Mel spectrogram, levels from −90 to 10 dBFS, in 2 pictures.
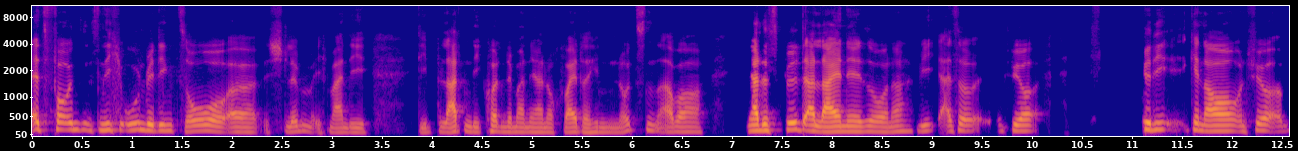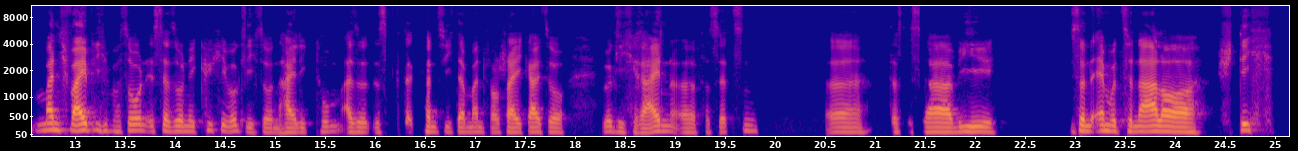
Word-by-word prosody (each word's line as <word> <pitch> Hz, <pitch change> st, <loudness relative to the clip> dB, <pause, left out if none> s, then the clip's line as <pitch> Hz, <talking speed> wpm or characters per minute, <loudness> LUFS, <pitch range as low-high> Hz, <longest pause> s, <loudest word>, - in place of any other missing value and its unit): Jetzt 175 Hz, 0 st, 0 dB
für 180 Hz, -, +3 dB
uns 170 Hz, -1 st, 0 dB
jetzt 160 Hz, 0 st, -9 dB
nicht 160 Hz, 0 st, -1 dB
unbedingt 150 Hz, -3 st, +1 dB
so, 135 Hz, -1 st, +1 dB
äh, 115 Hz, -1 st, -1 dB
schlimm. 125 Hz, +1 st, -8 dB
Ich -, -, -16 dB
meine, 110 Hz, 0 st, -6 dB
die 110 Hz, -1 st, -8 dB, 0.5 s
die 105 Hz, 0 st, -10 dB
Platten, 120 Hz, +3 st, -1 dB
die 115 Hz, -, -6 dB
konnte 120 Hz, -1 st, -3 dB
man 115 Hz, -1 st, -5 dB
ja 115 Hz, -1 st, -4 dB
noch 110 Hz, -1 st, -9 dB
weiterhin 115 Hz, -1 st, -3 dB
nutzen, 150 Hz, +5 st, -8 dB
aber, 120 Hz, -1 st, -3 dB, 0.4 s
ja, 145 Hz, +1 st, +8 dB
das 155 Hz, +1 st, +4 dB
Bild 175 Hz, +1 st, +4 dB
alleine 130 Hz, -1 st, +6 dB
so, 125 Hz, -2 st, -1 dB
ne? 135 Hz, +3 st, -6 dB
Wie 140 Hz, +2 st, -7 dB
also 140 Hz, +2 st, -3 dB, 0.3 s
für 145 Hz, -2 st, 0 dB, 1.1 s
für 175 Hz, -, +9 dB
die 170 Hz, -2 st, -5 dB
genau. 140 Hz, -3 st, +5 dB
Und 130 Hz, -2 st, -8 dB
für 155 Hz, -4 st, 0 dB
a -, -, -10 dB
manch 165 Hz, +2 st, +1 dB
weibliche 155 Hz, 0 st, +6 dB
Person 150 Hz, +4 st, -2 dB
ist 130 Hz, 0 st, -11 dB
ja 140 Hz, -, +1 dB
so 135 Hz, +1 st, -1 dB
'ne 130 Hz, -1 st, -4 dB
Küche 150 Hz, -1 st, -8 dB
wirklich 125 Hz, -7 st, -6 dB
so 110 Hz, -, -4 dB
'n 105 Hz, -2 st, -9 dB
Heiligtum. 115 Hz, +5 st, -5 dB
Also, 115 Hz, 0 st, -3 dB
das 110 Hz, -1 st, -15 dB
da -, -, -7 dB
kann 120 Hz, -1 st, -2 dB
sich 115 Hz, -1 st, -14 dB
der 120 Hz, -, -1 dB
Mann 115 Hz, 0 st, -7 dB
wahrscheinlich 110 Hz, 0 st, -2 dB
gar 120 Hz, -, +2 dB
nicht 115 Hz, -, -5 dB
so 115 Hz, -4 st, -4 dB, 0.3 s
wirklich 115 Hz, -4 st, -7 dB
rein 130 Hz, +6 st, +2 dB
äh, 110 Hz, -4 st, -7 dB
versetzen. 115 Hz, +7 st, -12 dB, 0.6 s
Äh, 115 Hz, 0 st, -4 dB, 0.3 s
das 115 Hz, -, -10 dB
ist -, -, -21 dB
ja 115 Hz, -1 st, +4 dB
wie 125 Hz, -1 st, 0 dB, 0.7 s
so -, -, 0 dB
'n 140 Hz, -, +5 dB
emotionaler 130 Hz, -4 st, +4 dB
Stich. 155 Hz, -1 st, -4 dB
130 Hz, 175 wpm, -24 LUFS, 115-145 Hz, 1.1 s, für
